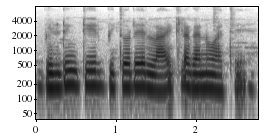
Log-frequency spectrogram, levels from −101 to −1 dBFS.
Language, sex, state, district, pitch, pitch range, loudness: Bengali, female, Assam, Hailakandi, 175 Hz, 170-180 Hz, -15 LUFS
